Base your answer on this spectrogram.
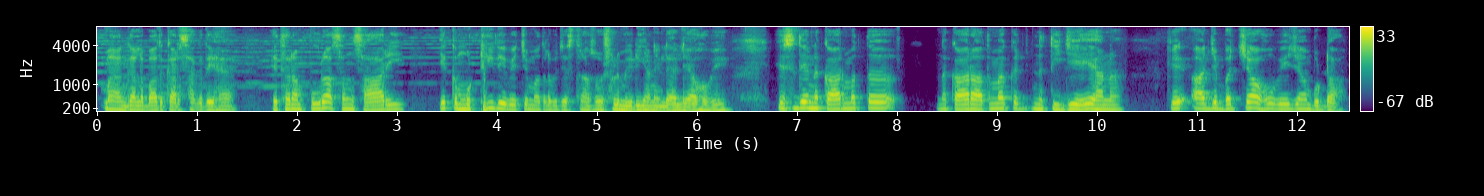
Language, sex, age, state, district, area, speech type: Punjabi, male, 60+, Punjab, Ludhiana, urban, spontaneous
